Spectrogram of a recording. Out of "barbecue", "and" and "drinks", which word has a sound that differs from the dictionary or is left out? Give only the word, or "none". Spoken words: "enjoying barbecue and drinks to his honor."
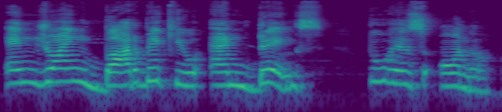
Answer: none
